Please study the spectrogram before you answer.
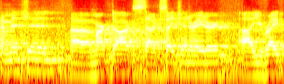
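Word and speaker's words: MkDocs: popular python one uh called mk dots or mark docs or mcdocs there's like a few different ways to pronounce it i usually call it markdoc it's basically a pretty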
